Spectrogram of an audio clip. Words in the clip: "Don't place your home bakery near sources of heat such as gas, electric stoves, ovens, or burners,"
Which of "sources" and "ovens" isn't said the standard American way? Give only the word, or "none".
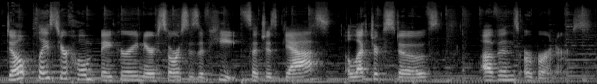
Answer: none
